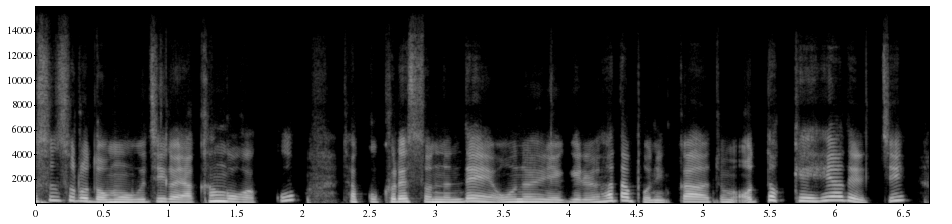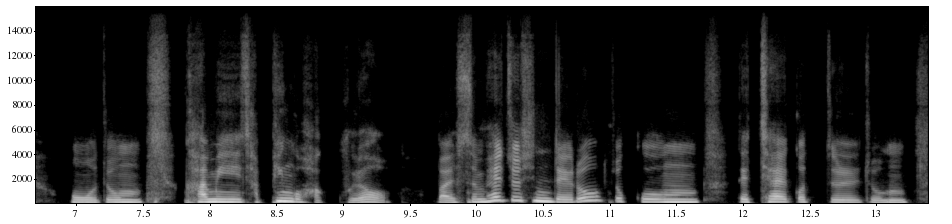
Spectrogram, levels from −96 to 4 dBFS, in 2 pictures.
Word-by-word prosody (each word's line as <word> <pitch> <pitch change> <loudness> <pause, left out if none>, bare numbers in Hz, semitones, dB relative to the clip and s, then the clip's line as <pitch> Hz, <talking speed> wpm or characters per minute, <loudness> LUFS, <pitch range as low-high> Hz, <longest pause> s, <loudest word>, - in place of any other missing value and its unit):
스스로 285 0 -2
너무 180 -1 +2
의지가 195 +1 -1
약한 235 +9 +3
것 215 -3 +1
같고 270 - -7 0.3
자꾸 205 -1 -6
그랬었는데 205 0 +1
오늘 195 +2 +1
얘기를 180 +4 -3
하다 270 +2 +1
보니까 180 - -2
좀 180 -2 -5
어떻게 255 +4 -1
해야 310 +3 +1
될지 260 - -3 0.4
어 170 -1 0
좀 175 -1 0 0.3
감이 195 -1 +5
잡힌 235 +8 +5
것 205 - +1
같고요. 155 +3 -6 0.4
말씀해 200 - +1
주신 270 -5 +5
대로 225 +10 -1
쪼끔 190 -5 +1 0.3
대체할 205 +2 0
것들 175 -3 -6
좀 150 0 -4
195 Hz, 280 characters per minute, -24 LUFS, 175-235 Hz, 0.4 s, 감이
